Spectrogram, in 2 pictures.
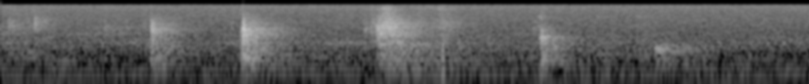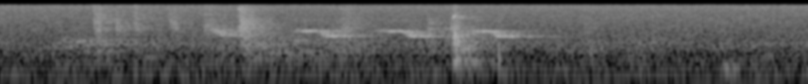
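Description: Small birds calling: a few sharp, short calls in the first three seconds, then a quick run of short whistled notes stepping down in pitch a little past halfway.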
